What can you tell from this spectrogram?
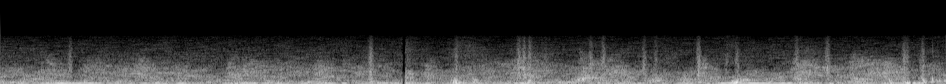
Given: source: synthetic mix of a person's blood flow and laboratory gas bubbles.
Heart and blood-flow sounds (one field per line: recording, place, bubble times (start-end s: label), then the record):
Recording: Doppler ultrasound of blood flow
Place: subclavian vein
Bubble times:
9.18-9.47 s: bubbles
From the record:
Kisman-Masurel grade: 212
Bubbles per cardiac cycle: several, 3 to 8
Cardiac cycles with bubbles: 1 to 10%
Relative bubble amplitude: moderate (0.250 to 0.450)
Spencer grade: 1 (occasional bubble signal discernible with the cardiac motion signal, with majority of cardiac periods free of bubbles)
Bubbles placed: anywhere in the cardiac cycle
